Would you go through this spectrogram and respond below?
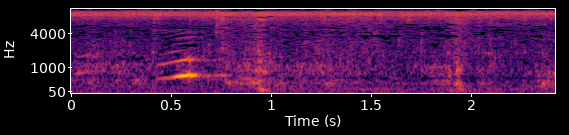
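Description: Someone dips into a pond with a single near splash, followed by softer sloshing water against a steady background hiss, with talking nearby.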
